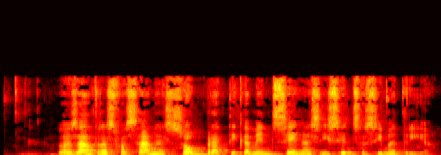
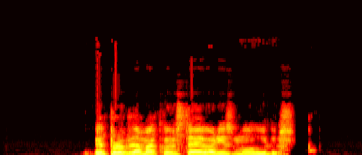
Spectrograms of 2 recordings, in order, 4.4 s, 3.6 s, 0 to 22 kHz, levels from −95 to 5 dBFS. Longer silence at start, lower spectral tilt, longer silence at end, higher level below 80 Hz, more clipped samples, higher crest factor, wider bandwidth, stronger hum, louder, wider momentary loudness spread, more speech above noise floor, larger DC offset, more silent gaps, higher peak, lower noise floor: second, 0.6 s vs 0.85 s; second, -2 dB/octave vs -6 dB/octave; second, 0.1 s vs 0.5 s; second, -68 dBFS vs -62 dBFS; neither; about the same, 20 dB vs 16 dB; first, 12 kHz vs 7.8 kHz; neither; second, -25 LUFS vs -16 LUFS; about the same, 8 LU vs 9 LU; second, 25 dB vs 69 dB; neither; neither; second, -6 dBFS vs -2 dBFS; second, -51 dBFS vs -85 dBFS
